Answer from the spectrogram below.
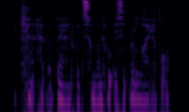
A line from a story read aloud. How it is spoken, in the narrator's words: Roland said, his voice lowered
